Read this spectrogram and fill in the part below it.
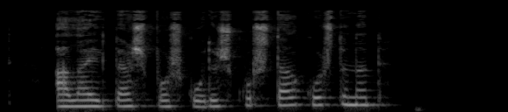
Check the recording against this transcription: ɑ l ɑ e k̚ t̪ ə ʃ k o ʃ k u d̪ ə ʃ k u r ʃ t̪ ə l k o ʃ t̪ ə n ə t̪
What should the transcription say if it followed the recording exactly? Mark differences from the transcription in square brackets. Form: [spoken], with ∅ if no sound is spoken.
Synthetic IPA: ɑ l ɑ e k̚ t̪ [ɑ] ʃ [p] o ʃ k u d̪ ə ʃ k u r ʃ t̪ [ɑ] l k o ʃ t̪ ə n ə t̪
